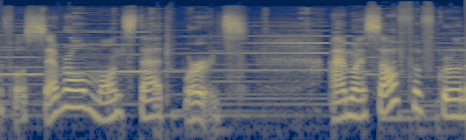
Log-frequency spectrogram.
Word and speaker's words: Mondstadt: the main city itself monstart most people call it monstart which is a very good example of how english speakers adjust german words to their style of speaking in german we use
